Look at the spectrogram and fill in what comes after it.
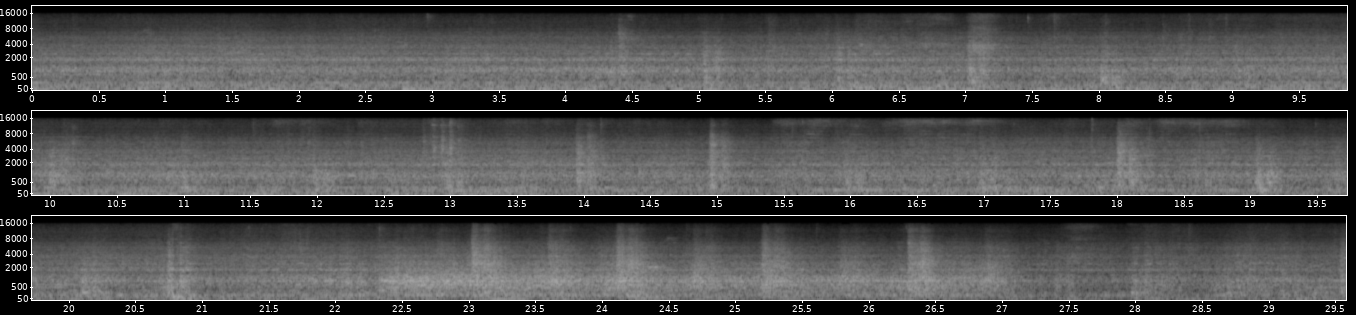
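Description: Ise Railway diesel railcar running along the line, heard from inside the car: a steady engine and running drone with the wheels clacking irregularly over rail joints.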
